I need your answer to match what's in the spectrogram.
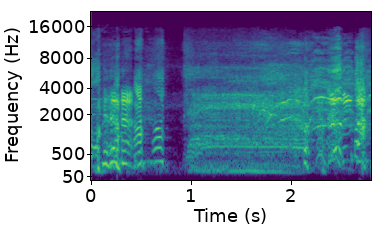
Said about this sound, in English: And I scream back.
